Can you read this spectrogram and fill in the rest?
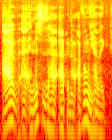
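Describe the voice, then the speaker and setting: A man's voice: low voice, fast talker, a little hiss or hum. A man in his twenties, co-hosting a podcast, telling joking, slangy stories in casual chat. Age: 20s. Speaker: podcast co-host.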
